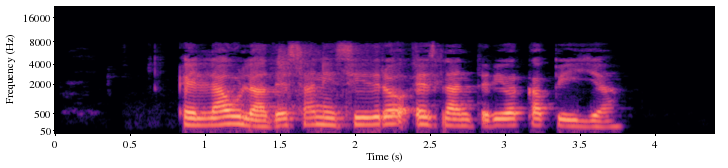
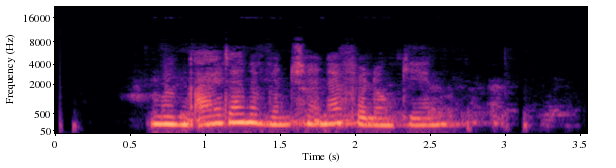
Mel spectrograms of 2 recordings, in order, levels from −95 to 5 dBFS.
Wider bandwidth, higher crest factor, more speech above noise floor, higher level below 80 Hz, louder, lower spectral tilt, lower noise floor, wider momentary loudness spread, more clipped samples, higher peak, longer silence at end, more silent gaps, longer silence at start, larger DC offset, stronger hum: first, 8 kHz vs 7.2 kHz; first, 18 dB vs 12 dB; first, 73 dB vs 27 dB; about the same, -60 dBFS vs -60 dBFS; first, -17 LUFS vs -21 LUFS; second, -6 dB/octave vs -8 dB/octave; first, -90 dBFS vs -47 dBFS; second, 7 LU vs 11 LU; neither; first, -2 dBFS vs -8 dBFS; about the same, 0.65 s vs 0.6 s; neither; first, 0.8 s vs 0.65 s; neither; neither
